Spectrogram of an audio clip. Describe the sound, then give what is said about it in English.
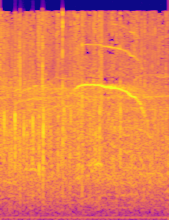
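A large crowd of Hatayspor football fans at the Mersin Stadium roars and claps steadily, cheering on their side before the last game of the season, the rain stopped and the sun out, with a long high-pitched whistle sliding over the din midway through; no clear talking stands out. “And Hatayspor's fans had gathered en masse at the Mersin Stadium to cheer on their side.”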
